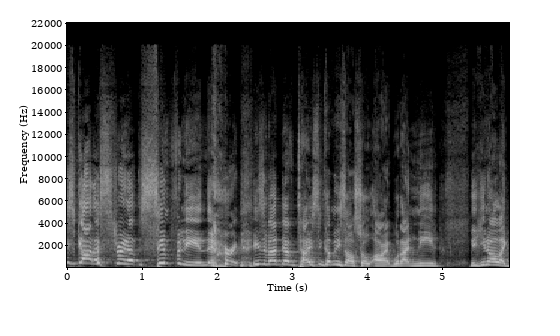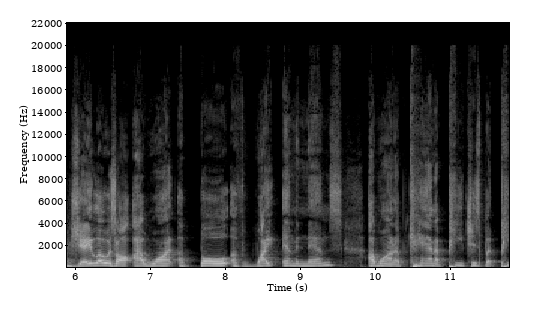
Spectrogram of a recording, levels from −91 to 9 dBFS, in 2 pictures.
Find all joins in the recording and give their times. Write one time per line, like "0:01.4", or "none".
none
